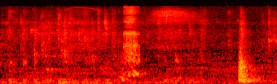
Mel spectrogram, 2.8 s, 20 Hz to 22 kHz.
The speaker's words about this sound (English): Do the long pour. That's what you're supposed to do for Sidra, like the Spanish style. The Sidra. This? Yeah, you do the long pour. They, like, give it carbonation. They, like, release the CO2.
